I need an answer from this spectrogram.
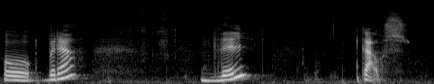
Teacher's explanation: Entonces, ese hiato, con la sinéresis, lo que voy a hacer es, en vez de hiato, que es separar, diptongo, que lo uno. Entonces se queda así, obra del caos.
